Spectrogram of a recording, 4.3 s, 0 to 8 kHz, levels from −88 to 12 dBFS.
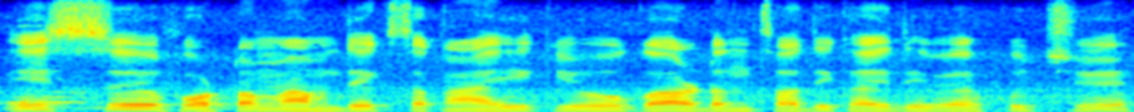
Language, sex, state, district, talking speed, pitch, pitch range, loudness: Hindi, female, Haryana, Jhajjar, 195 wpm, 155 Hz, 155-170 Hz, -17 LUFS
